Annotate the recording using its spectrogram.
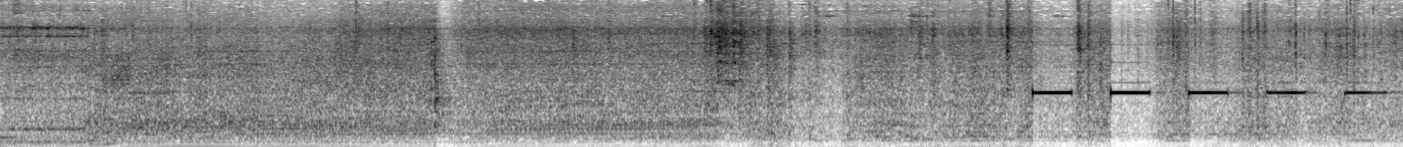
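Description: A loader's diesel engine rumbles nearby.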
